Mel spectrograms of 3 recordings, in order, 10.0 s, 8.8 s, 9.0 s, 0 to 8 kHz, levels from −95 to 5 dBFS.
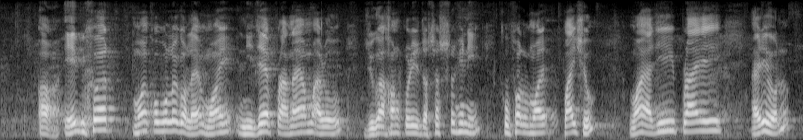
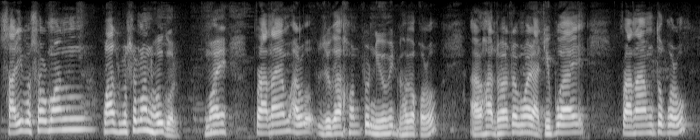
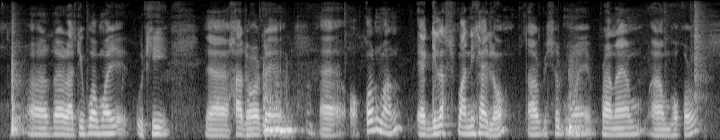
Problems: none marked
